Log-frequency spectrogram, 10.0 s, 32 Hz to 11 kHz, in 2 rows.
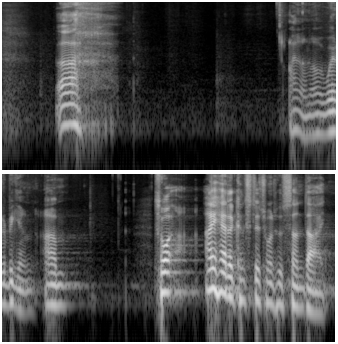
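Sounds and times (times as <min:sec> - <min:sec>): man sighing: 0:00.8 - 0:01.8.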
